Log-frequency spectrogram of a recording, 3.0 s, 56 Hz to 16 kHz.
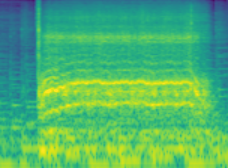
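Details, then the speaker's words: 1955 Ford F-250 restarted after sitting outside over 40 years, spark tester on plug: about two seconds of steady starter whirring, never fires; crank no start, no ignition spark. "no spark still why not"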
